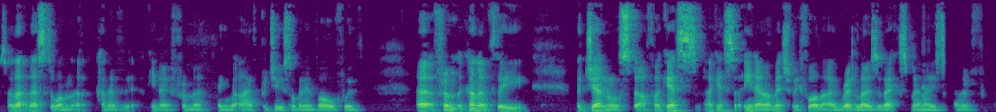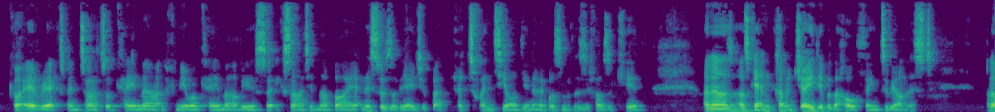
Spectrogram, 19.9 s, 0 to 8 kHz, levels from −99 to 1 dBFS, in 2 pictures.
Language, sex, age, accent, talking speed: English, male, 30-49, British, 320 wpm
